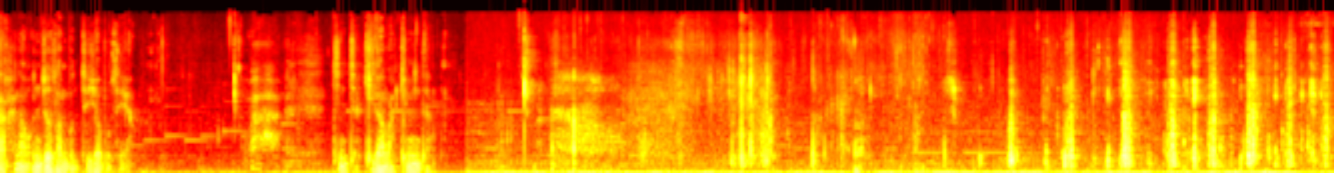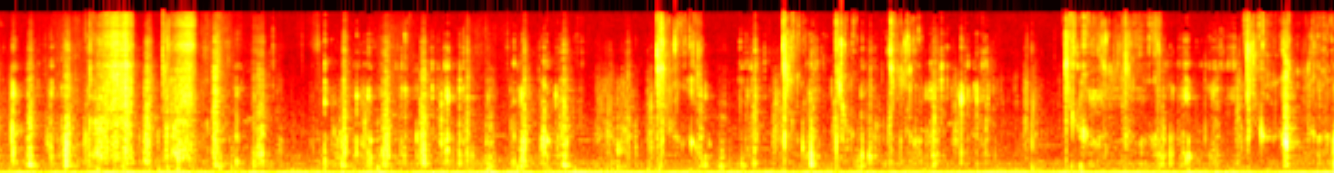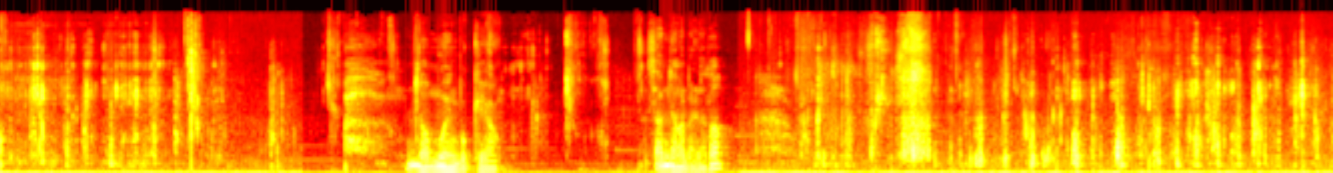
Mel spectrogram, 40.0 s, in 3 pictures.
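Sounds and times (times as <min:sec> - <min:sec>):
chewing crunches: 0:07.0 - 0:30.7, 0:31.7 - 0:33.2, 0:34.1 - 0:40.0.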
